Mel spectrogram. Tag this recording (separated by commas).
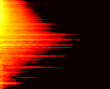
Percussion, Cymbal, Musical instrument, Music, Hi-hat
